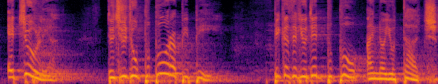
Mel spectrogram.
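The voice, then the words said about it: Imitated Italian-accented mother, yelling. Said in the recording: “My mom is this Italian immigrant. You'll figure that out by the accent. But she would yell across the restaurant. ... she would scream it.”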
